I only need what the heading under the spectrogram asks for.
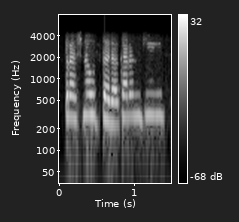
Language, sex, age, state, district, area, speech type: Marathi, female, 18-30, Maharashtra, Mumbai Suburban, urban, conversation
